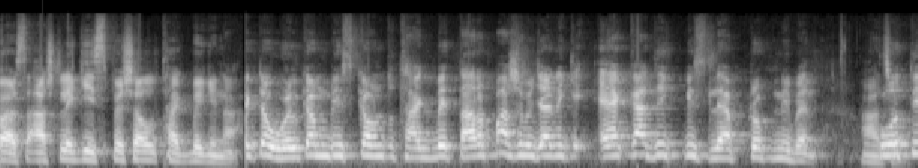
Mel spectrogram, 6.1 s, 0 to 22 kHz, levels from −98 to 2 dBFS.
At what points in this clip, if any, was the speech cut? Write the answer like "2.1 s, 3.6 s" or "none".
1.6 s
